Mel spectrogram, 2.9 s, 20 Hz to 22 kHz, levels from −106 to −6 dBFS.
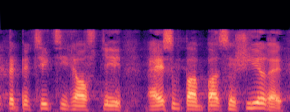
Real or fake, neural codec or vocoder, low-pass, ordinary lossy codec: fake; codec, 16 kHz in and 24 kHz out, 1.1 kbps, FireRedTTS-2 codec; 7.2 kHz; none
